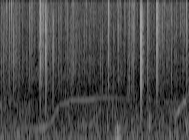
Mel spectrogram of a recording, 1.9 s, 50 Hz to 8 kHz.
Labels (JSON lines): {"label": "biophony", "recorder": "SoundTrap 300"}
